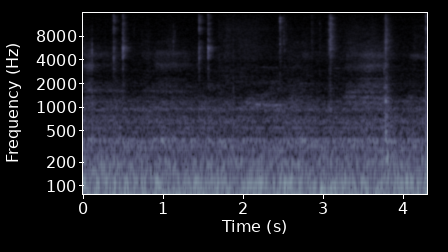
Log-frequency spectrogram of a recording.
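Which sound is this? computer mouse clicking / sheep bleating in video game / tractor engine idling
computer mouse clicking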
